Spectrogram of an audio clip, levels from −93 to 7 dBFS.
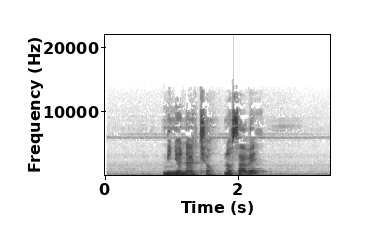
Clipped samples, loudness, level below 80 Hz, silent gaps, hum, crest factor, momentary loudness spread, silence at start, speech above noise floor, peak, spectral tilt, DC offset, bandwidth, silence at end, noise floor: under 0.1%; -15 LUFS; -46 dBFS; none; none; 18 dB; 9 LU; 0.35 s; 32 dB; 0 dBFS; -2.5 dB/octave; under 0.1%; 14 kHz; 1 s; -47 dBFS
